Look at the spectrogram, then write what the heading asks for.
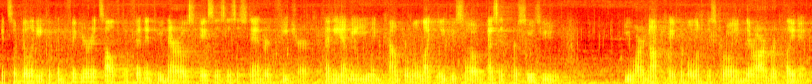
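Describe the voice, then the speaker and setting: Extremely deep, gravelly robotic AI. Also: male voice, heavily acted. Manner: measured, impassive, formal, authoritative. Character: cold, clinical male computer AI advisor briefing a soldier. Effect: synthetic robotic processing. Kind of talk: scripted game briefing. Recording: echoey long reverb, clear background noise.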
